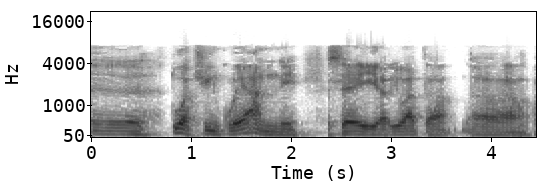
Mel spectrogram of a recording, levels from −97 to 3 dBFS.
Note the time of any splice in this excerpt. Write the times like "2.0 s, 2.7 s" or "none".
2.3 s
